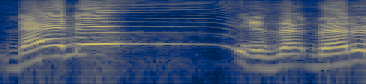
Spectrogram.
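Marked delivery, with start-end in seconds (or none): 0.1-0.4 high, loud call; high-pitched holler; loud and proud yell. Shown as a demonstration. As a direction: belt it out proudly. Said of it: "You gotta be loud and proud".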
